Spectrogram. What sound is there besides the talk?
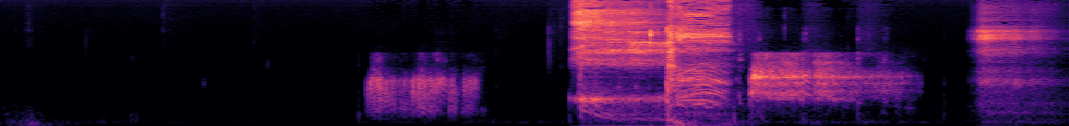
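slurping coffee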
